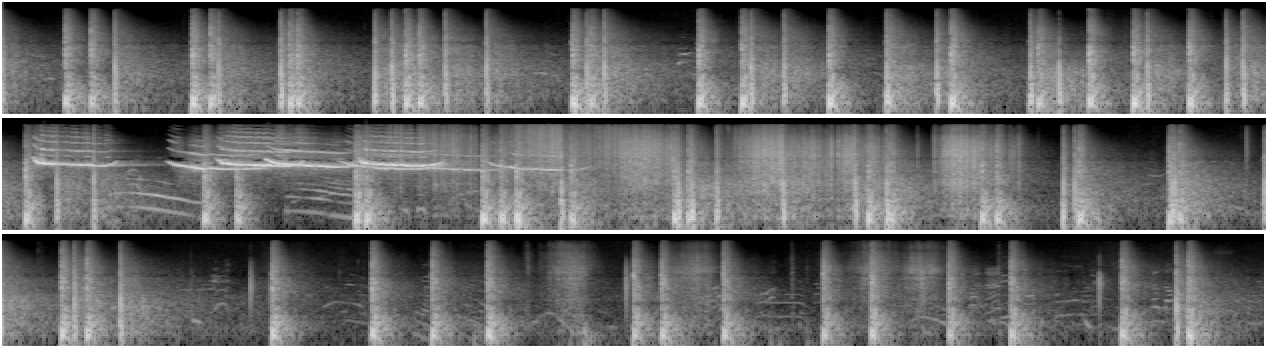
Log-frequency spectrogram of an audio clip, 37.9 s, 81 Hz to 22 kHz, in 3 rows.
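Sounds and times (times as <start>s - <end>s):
crackling firework hiss: 0.0s - 23.8s, 29.0s - 35.6s
firework bangs: 0.0s - 27.0s, 27.8s - 32.8s, 33.4s - 35.7s, 36.3s - 37.6s
shrill gliding firework whistles: 12.9s - 18.9s.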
